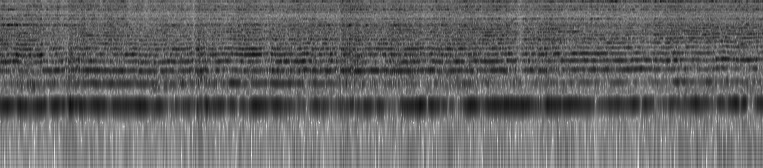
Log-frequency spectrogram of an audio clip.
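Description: Freight train boxcars rolling past slowly, with a steady squeal held on one pitch, typical of wheel flanges grinding against the rail, over the rumble of the cars.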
